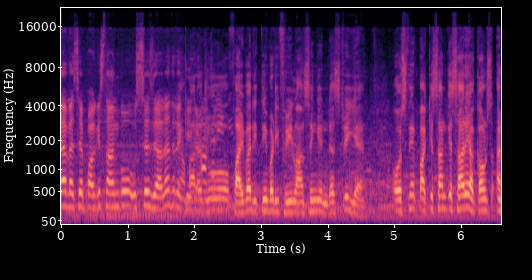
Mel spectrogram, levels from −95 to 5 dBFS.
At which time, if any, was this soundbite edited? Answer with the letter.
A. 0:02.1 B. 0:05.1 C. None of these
A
